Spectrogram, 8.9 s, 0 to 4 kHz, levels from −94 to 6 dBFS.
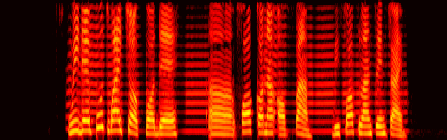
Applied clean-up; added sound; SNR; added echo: neural mask model RNNoise.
